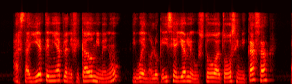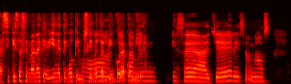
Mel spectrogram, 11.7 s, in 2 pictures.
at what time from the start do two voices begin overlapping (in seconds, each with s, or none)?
7.4 s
